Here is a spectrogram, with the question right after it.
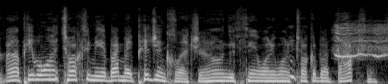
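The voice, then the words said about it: Imitates another person's voice. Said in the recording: “do a Mike Tyson impersonation ... do your Mike Tyson impersonation”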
